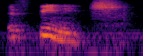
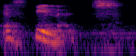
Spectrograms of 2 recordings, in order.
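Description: First: SPINACH said "SPIN-ich", short I in the last syllable; English pronunciation. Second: SPINACH read as spelt, Spanish-style "es-pi-nach"; spelling pronunciation. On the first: Teacher showing children how it is pronounced, SPINACH as "SPIN-ich". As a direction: model SPINACH as "spinich", not "spinach" with an A. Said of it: "Y se pronuncia". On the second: Teacher showing children how it is written, spelling pronunciation of SPINACH as "es-pi-nach". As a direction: say SPINACH with a clear A in the last syllable, "espinach". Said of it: "Se escribe así".

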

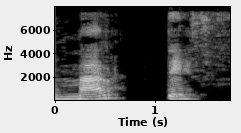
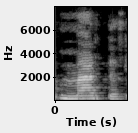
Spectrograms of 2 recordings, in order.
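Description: First: "martes" slowly as mar, pause, tes; split into syllables. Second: Said in the usual way. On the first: Shown as a demonstration. Teacher showing both closed syllables, syllable by syllable. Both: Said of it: "para ver cuáles de esas sílabas".

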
